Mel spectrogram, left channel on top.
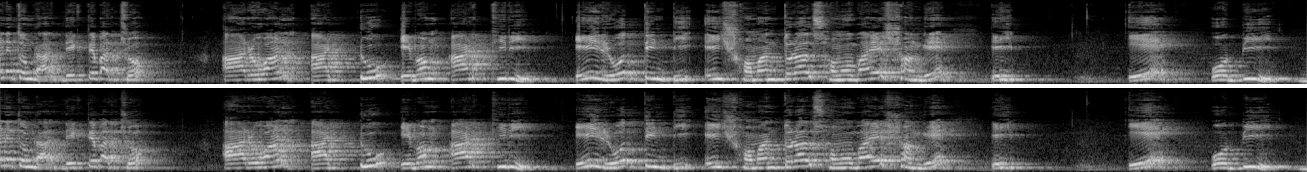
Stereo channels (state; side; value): normal; both; correlation 0.49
